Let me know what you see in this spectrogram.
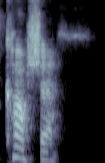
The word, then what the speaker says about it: Kosha: It's Kosha.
